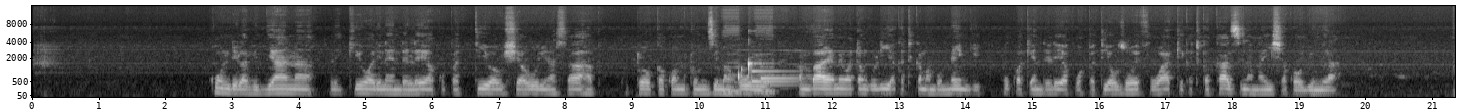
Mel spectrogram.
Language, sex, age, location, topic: Swahili, male, 25-35, Dar es Salaam, education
